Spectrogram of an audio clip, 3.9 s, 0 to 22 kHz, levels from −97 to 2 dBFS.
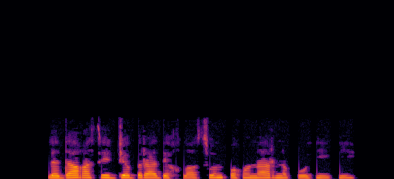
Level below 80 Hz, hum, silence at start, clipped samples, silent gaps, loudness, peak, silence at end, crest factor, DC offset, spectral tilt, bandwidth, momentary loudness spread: -76 dBFS; none; 0.5 s; under 0.1%; 2.93-2.97 s; -28 LUFS; -8 dBFS; 0.4 s; 20 dB; under 0.1%; -6.5 dB/octave; 7.4 kHz; 14 LU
